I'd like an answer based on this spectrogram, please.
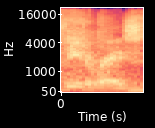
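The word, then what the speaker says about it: Vita-Rays: serum and dousing him in vit in a vita rays or vita it's pronounced vita rays.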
